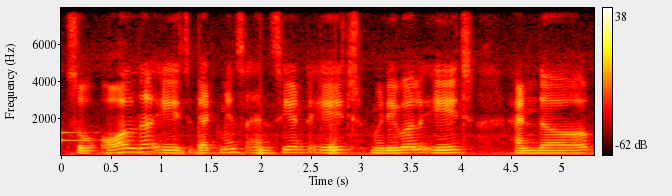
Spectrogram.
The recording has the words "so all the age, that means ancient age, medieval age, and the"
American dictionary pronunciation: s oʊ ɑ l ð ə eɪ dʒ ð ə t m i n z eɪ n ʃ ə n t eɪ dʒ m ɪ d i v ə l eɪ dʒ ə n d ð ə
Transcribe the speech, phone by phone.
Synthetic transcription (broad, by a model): s oʊ ɑ l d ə eɪ dʒ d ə t m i n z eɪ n s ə n t eɪ dʒ m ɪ d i v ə l eɪ dʒ ə n d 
